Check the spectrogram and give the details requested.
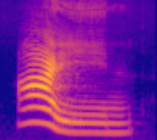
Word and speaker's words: عين: عين is articulated from this point. ع عين. You can start with ha because it has the same articulation point, but ha is voiceless while عين is voiced.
